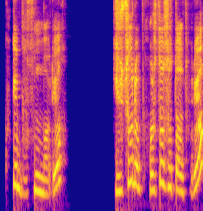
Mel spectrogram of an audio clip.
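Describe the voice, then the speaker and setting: A woman's voice: lively intonation, brisk, warm tone, slightly rough. A woman voicing an entitled middle-aged son who whines and complains indignantly in a radio drama. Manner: whiny and indignant, voice rising high. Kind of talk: Korean radio drama acting.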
